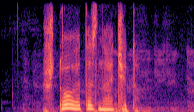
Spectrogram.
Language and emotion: Russian, neutral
